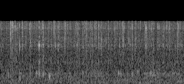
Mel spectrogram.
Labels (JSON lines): {"label": "ambient", "recorder": "HydroMoth"}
